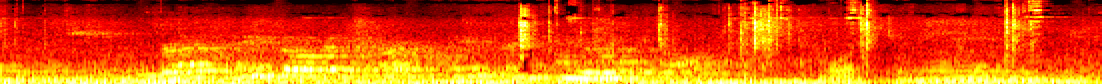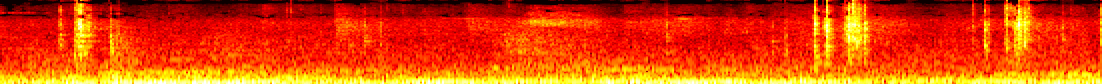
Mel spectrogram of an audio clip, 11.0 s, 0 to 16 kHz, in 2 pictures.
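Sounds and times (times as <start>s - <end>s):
low store hum: 0.0s - 11.0s
plastic hangers clacking on rack: 2.5s - 6.2s, 9.3s - 11.0s.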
